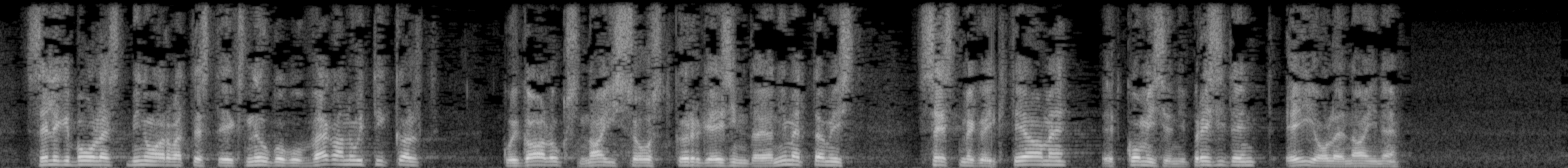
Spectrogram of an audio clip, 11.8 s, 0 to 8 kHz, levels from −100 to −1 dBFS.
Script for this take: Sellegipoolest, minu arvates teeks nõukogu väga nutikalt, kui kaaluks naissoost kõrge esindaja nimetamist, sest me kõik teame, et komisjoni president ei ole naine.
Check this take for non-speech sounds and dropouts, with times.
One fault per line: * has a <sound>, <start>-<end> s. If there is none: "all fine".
all fine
